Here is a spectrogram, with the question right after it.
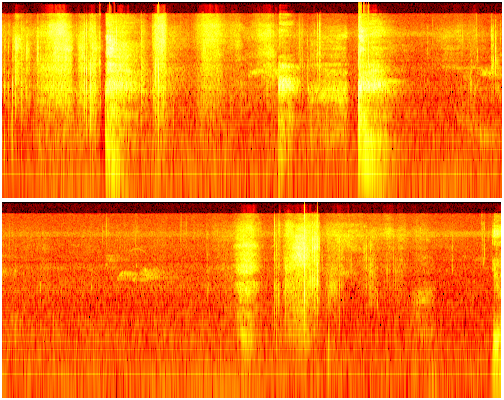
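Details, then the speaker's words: Acted scene of an adult man with a cough and cold, itchy throat and nasal-sounding voice: a few loud sniffs and throat-clearing bursts bringing up phlegm, with room noise in the background. "Ini lagi sakit. Suaranya juga bindeng-bindeng kan ya."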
